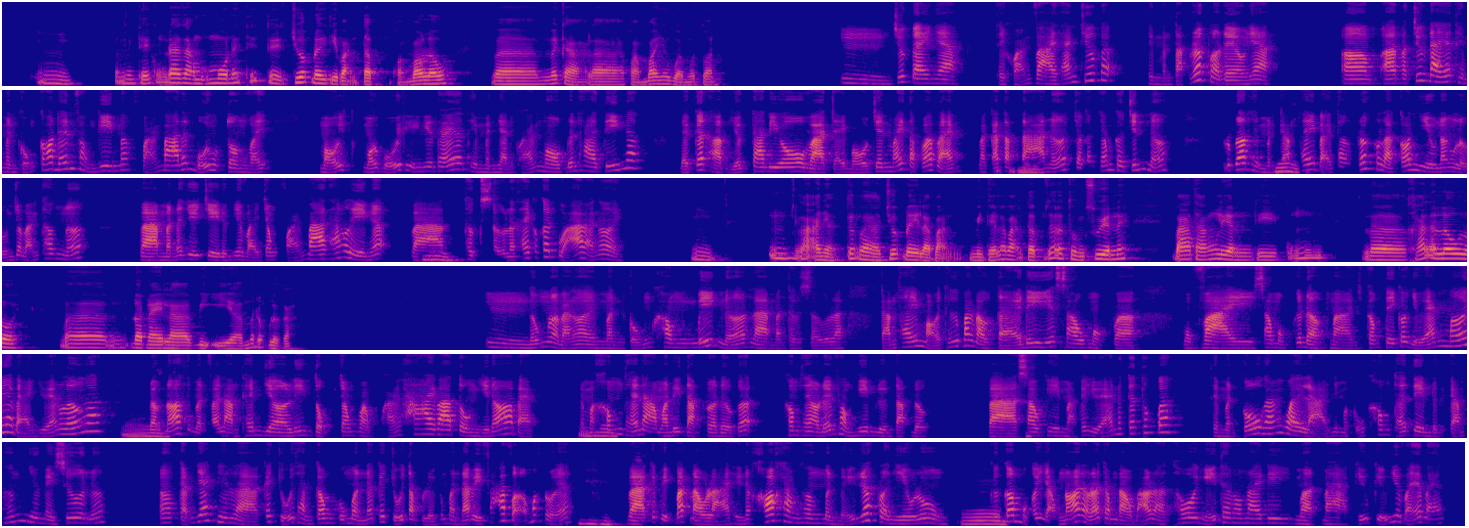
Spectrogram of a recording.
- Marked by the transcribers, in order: tapping; in English: "cardio"; other background noise; tsk; unintelligible speech; unintelligible speech
- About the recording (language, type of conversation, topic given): Vietnamese, advice, Vì sao bạn bị mất động lực tập thể dục đều đặn?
